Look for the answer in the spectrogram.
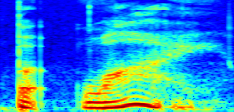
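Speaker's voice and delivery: breathless whispered but why, unvoiced. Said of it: "it's like".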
